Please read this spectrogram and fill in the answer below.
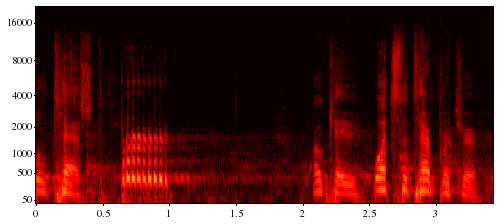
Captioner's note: chirps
